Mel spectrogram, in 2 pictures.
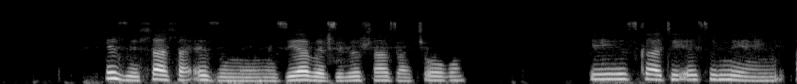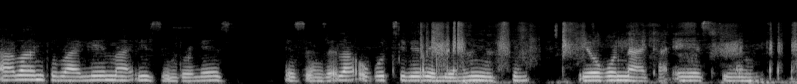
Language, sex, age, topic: North Ndebele, female, 25-35, health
